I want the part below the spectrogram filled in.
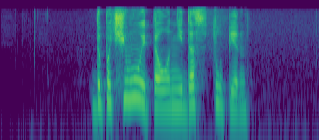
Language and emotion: Russian, angry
